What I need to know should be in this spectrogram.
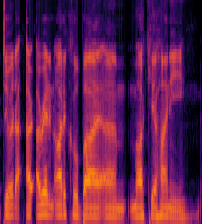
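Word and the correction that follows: Keohane: if I'm pronouncing his surname wrong, I'm sure I am. – Kiohane. – Yeah, one of them. Mark. Kiohane.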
